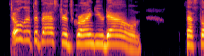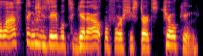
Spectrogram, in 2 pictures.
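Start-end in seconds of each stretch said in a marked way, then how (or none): 0.2-2.1 defiant, acted-out scream. Describing a hanging scene from a show, retelling a character's scream. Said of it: "she screams with the close up".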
